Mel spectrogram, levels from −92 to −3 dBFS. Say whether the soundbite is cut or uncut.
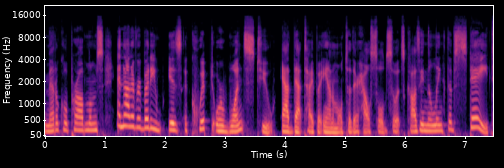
cut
